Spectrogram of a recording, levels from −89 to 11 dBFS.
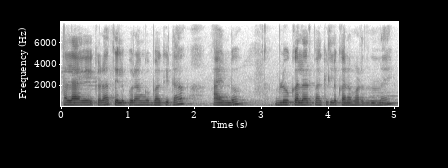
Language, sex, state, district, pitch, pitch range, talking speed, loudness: Telugu, female, Telangana, Mahabubabad, 185 Hz, 175-190 Hz, 120 wpm, -20 LUFS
